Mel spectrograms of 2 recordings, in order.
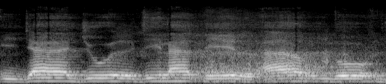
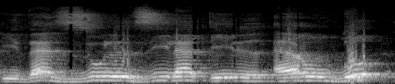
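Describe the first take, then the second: First: The consonants are said with a j sound. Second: The consonants are said with a z sound.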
